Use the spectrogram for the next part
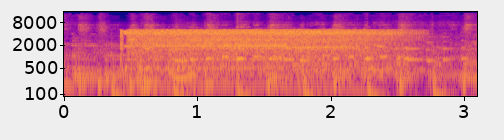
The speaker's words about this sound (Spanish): Le pones muchas frutillas en la licuadora, después cortamos la banana, se mete dentro de la licuadora, se pone azúcar, leche y licuamos.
